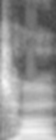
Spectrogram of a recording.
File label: "chha", marathi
